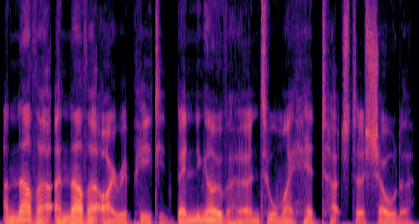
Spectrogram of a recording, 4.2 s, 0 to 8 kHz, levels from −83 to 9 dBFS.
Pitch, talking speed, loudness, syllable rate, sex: 100 Hz, 185 wpm, -19 LUFS, 6.0 syllables/s, male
